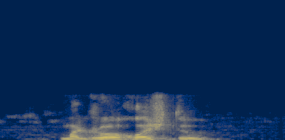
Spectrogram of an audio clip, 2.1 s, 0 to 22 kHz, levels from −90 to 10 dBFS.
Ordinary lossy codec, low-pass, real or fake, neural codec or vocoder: Opus, 64 kbps; 7.2 kHz; fake; codec, 16 kHz, 4.8 kbps, FACodec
